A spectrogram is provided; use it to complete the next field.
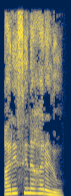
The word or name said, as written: ಅರಿಸಿನಹರಳು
